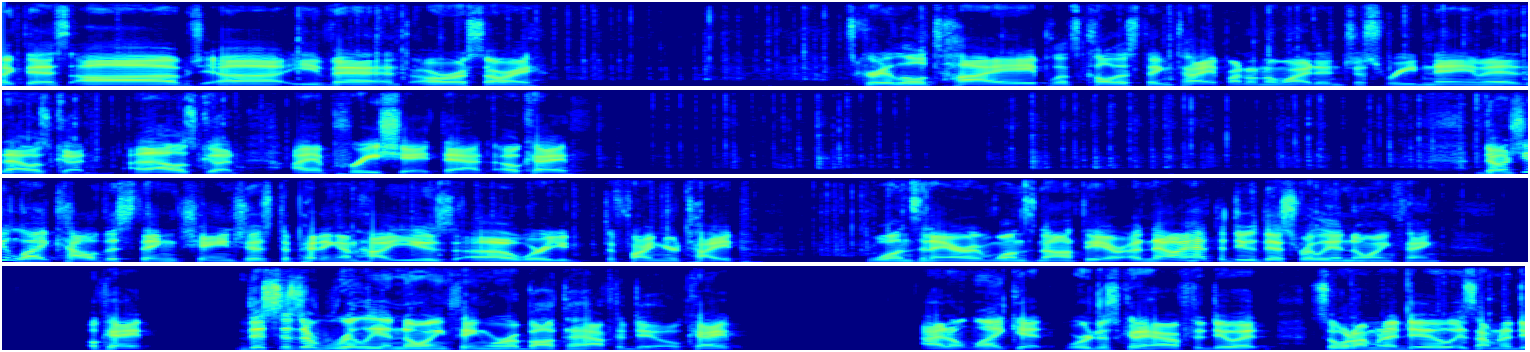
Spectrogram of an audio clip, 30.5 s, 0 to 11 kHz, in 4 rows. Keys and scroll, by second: 0.0-15.6 typing, 17.1 ctrl+c, 17.1-20.4 typing, 21.6 ctrl+c, 21.7 typing, 21.9 Return, 22.0 ctrl+u, 22.1 ctrl+u, 22.5 ctrl+u, 29.9-30.5 typing.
